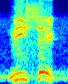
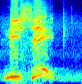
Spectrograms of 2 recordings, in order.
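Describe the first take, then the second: First: Said in the usual way. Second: "Me sick" said high with a rising end; high rising take. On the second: Retold or imitated. Stubborn chief answering again, high and rising.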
